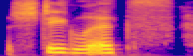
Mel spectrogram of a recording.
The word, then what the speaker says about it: Stieglitz: in the chat um thank you Ava the pronunciation of his name is Steve stieglitz and Sharon and Lead said um she lets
